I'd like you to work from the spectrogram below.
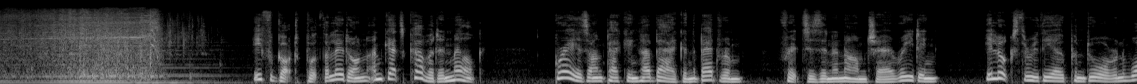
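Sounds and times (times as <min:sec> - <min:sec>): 
blender whirring while blending milk and strawberries: 0:00.0 - 0:02.3
speech: 0:02.6 - 0:04.9, 0:05.6 - 0:11.3.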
